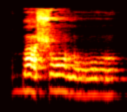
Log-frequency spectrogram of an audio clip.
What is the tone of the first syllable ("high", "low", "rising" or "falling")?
falling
